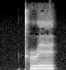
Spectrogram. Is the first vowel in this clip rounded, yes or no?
no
